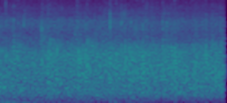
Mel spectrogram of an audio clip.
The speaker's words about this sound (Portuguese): Vem para cá. Vamos aplaudir mais ao nome de Jesus.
